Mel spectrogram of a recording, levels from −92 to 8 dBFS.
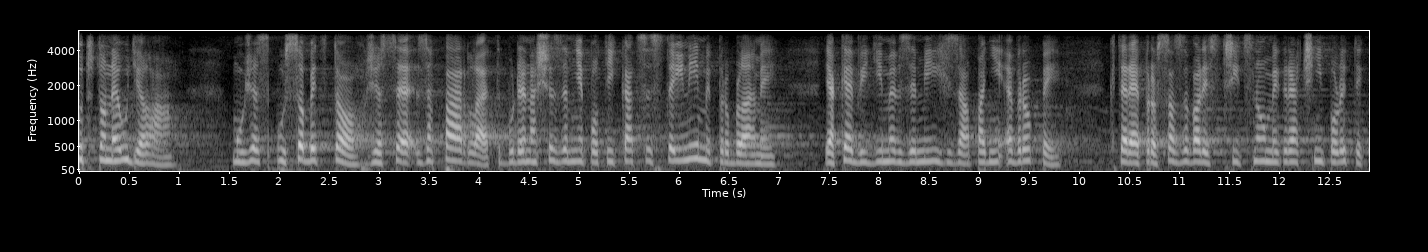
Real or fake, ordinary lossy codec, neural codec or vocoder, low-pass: real; Opus, 64 kbps; none; 5.4 kHz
